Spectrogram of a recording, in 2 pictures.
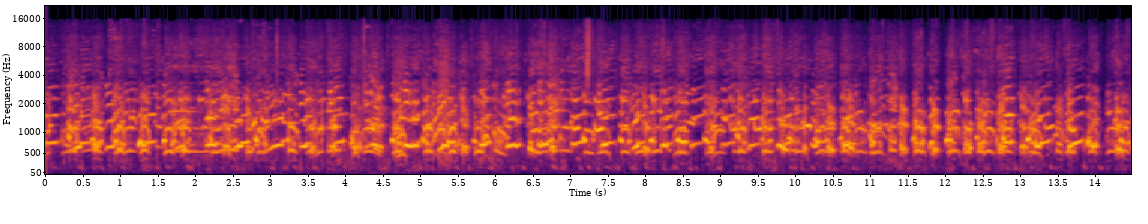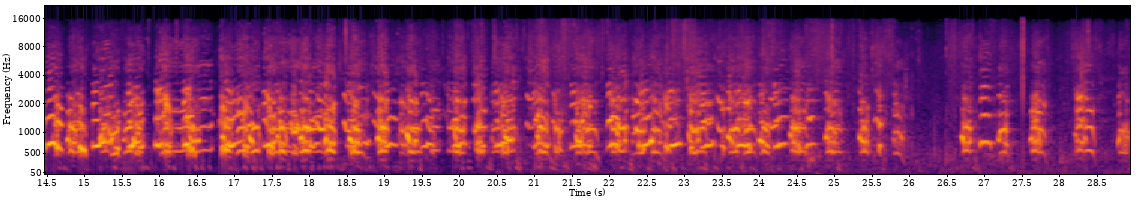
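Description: A pack of beagles baying together in full cry as they run a rabbit's trail: many overlapping voices at once, thinning to a few separate cries near the end.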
